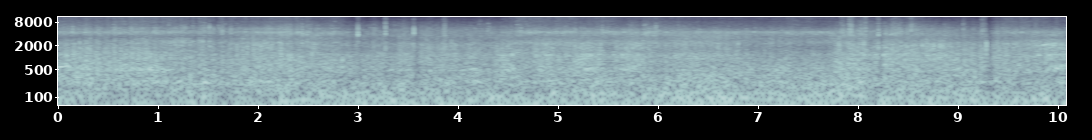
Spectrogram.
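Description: Steady wind rush on an action camera's microphone as a downhill mountain bike runs fast over a dirt trail, with the tyres' rolling noise and a few sharp knocks from the bumps.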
